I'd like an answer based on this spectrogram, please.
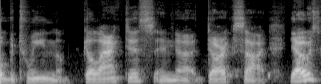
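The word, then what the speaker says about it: Darkseid: I always call them dark seed because that's how it would spell it's actually yeah um in English it would be pronounced dark seed but in German it would be pronounced Dark Side that's how that's what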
